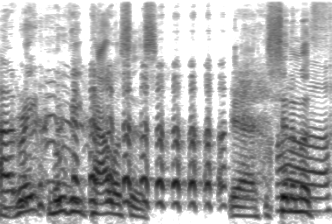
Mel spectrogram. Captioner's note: laughs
